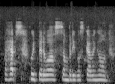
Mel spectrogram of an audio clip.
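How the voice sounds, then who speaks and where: A woman's voice: a little high, level tone, fast, darkish tone, highs cut off, natural voice. A woman playing an upbeat, self-satisfied space hitchhiker, breezy and conversational, in a comic sci-fi audio drama. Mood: curious, excited.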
